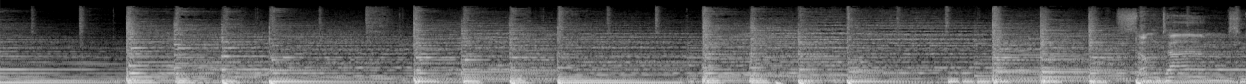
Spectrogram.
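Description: A 1970s pop-rock song plays clearly from an album, with steady piano-driven chords, bass and drums in a moderate rhythmic pulse, full with no talking over it.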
